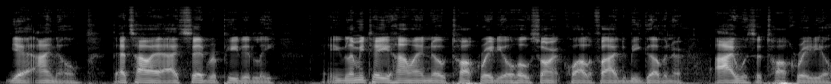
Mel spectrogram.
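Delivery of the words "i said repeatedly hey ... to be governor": ordinary talk, nothing marked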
